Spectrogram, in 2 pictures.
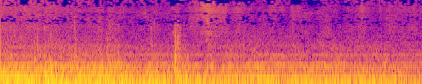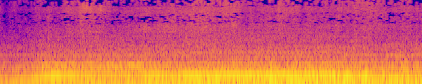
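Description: Car cabin rumble from engine and tyres while driving slowly over a rough dirt road. About seven seconds in, a steady engine hum sets in and the sound gets louder.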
